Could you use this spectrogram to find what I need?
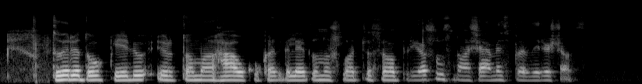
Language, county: Lithuanian, Kaunas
